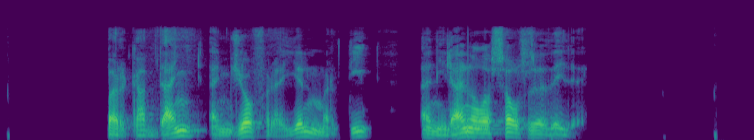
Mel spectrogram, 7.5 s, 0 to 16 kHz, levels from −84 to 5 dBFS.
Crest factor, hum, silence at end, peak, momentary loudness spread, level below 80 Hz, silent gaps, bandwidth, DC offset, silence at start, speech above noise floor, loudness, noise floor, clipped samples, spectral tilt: 22 dB; none; 1.75 s; -4 dBFS; 11 LU; -54 dBFS; 3.40-3.48 s, 4.00-4.19 s; 8 kHz; under 0.1%; 1.1 s; over 67 dB; -23 LUFS; under -90 dBFS; under 0.1%; -6 dB/octave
